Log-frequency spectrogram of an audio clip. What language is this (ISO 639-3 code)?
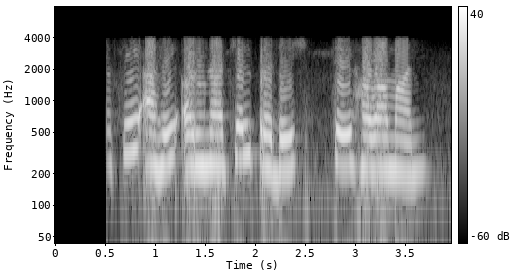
mar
